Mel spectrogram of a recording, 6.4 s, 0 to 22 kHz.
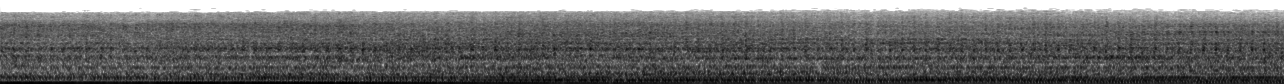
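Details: New 2013 Kawasaki ZX-6R at idle: fairly loud, quick tick about three per second riding over the engine; owner concerned, cause unknown.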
